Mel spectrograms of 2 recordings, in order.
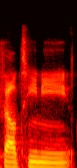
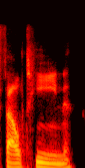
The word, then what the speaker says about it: Faltini: Yeah, I definitely mispronounced Trey Faltini like at least halfway into his first season as Faltine.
